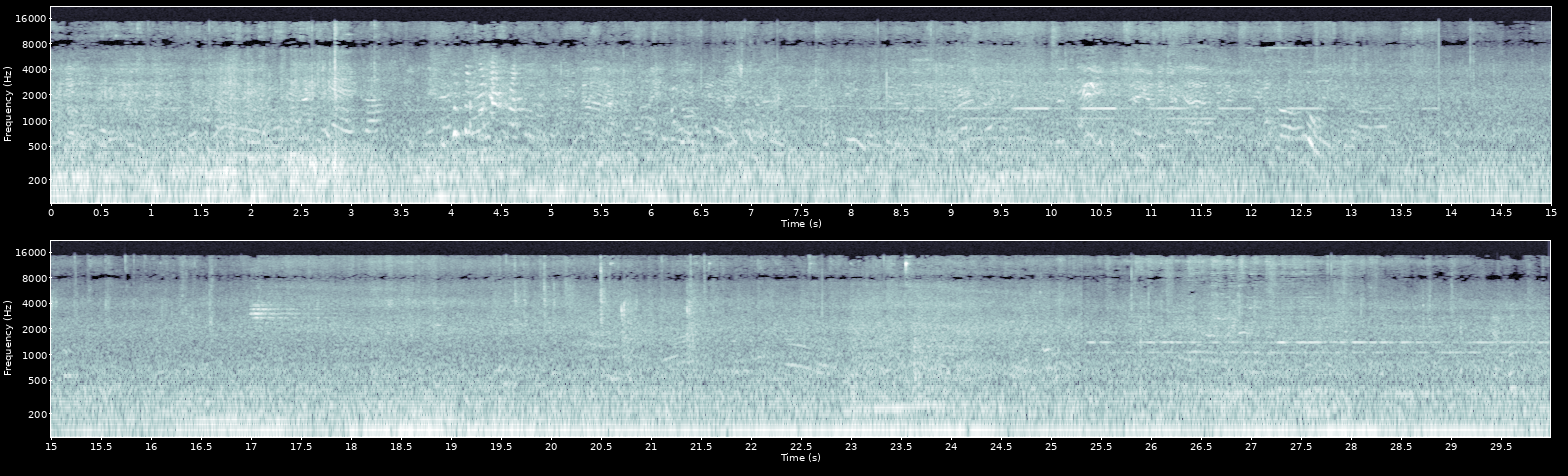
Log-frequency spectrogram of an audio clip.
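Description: Traffic rumbles steadily along a busy city street.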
